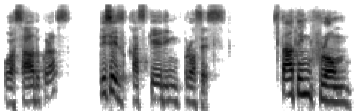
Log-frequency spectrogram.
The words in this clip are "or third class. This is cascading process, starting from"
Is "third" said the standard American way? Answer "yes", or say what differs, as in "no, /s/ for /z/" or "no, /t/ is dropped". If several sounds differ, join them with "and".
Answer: no, /s/ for /θ/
